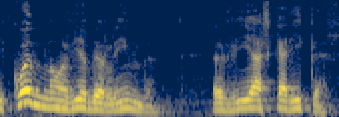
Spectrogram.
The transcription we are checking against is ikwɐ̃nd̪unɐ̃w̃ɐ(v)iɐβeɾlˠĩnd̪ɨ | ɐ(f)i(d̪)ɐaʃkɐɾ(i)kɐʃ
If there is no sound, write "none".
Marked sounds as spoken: v, v, none, i

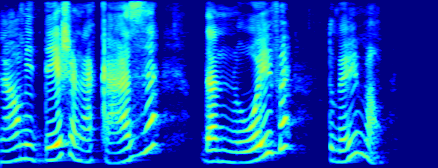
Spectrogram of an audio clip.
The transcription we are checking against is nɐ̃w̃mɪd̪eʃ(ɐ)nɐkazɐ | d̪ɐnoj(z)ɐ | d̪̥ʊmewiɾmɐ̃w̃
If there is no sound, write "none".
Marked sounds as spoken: ɐ, v

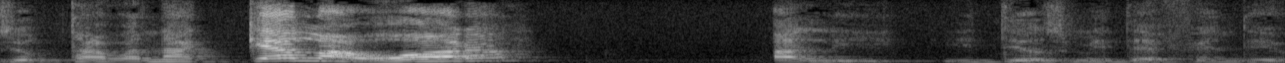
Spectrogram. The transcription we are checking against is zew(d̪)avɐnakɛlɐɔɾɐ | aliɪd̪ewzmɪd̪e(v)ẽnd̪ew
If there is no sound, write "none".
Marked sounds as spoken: t̪, f

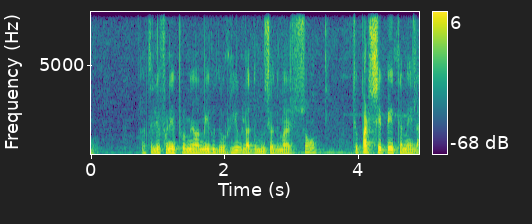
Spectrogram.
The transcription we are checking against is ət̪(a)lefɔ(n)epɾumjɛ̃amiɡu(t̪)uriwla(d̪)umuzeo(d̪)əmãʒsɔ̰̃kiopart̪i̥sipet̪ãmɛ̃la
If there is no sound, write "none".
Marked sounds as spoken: e, n, d̪, d̪, d̪

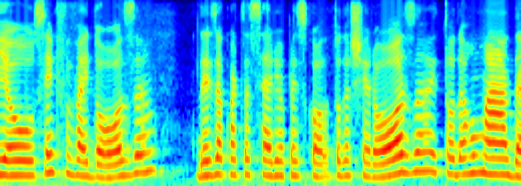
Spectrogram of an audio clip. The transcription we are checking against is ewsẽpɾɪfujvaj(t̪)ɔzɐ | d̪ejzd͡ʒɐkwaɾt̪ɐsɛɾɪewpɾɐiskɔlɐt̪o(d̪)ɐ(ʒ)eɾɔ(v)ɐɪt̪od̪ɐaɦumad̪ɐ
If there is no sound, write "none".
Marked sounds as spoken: d̪, d̪, ʃ, z

